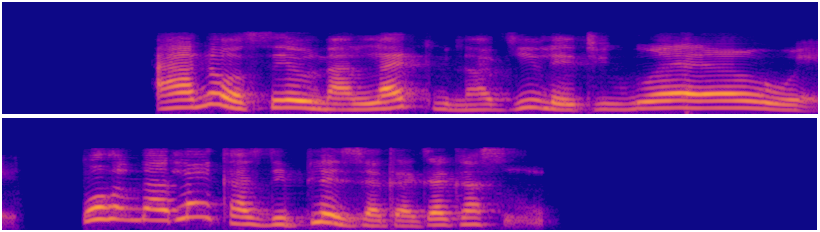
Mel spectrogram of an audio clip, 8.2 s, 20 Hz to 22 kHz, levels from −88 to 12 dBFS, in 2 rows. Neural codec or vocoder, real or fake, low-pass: codec, 16 kHz, 0.8 kbps, ZipCodec; fake; 7.2 kHz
